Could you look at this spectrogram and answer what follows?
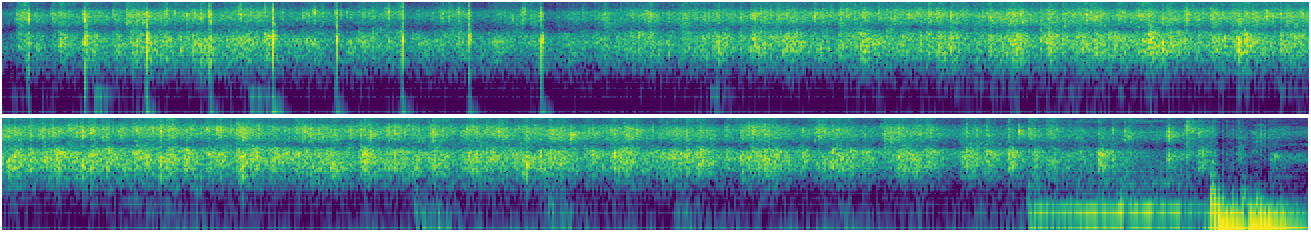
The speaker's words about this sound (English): let's have a big round of applause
